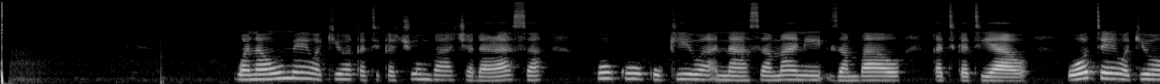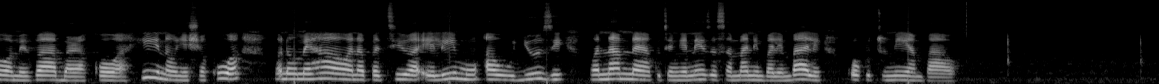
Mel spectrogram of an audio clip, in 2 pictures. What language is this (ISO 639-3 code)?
swa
